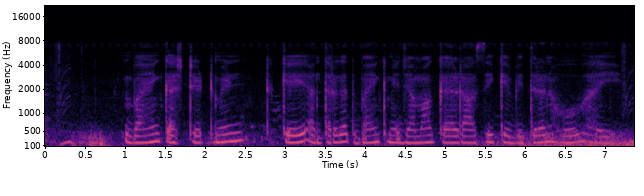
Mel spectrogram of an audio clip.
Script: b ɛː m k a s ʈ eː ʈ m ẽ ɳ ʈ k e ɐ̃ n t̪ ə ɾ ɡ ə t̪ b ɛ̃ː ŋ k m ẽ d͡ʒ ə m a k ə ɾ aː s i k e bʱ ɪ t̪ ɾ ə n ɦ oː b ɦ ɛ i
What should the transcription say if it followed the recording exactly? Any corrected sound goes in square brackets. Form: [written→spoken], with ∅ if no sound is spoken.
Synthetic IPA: b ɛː [m→ŋ] k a s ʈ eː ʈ m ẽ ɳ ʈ k e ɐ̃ n t̪ ə ɾ ɡ ə t̪ b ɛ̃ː ŋ k m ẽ d͡ʒ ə m a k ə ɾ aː s i k e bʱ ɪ t̪ ɾ ə n ɦ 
